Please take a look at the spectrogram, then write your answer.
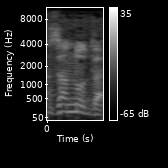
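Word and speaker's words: зануда: E em russo é zanuda. Zanuda. Uma pessoa chata, zanuda. Pronúncia perfeita.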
